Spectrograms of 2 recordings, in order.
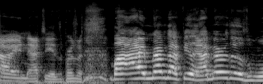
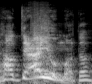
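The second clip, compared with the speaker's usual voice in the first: mock outrage; 3 semitones higher, 9 dB louder than usual.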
